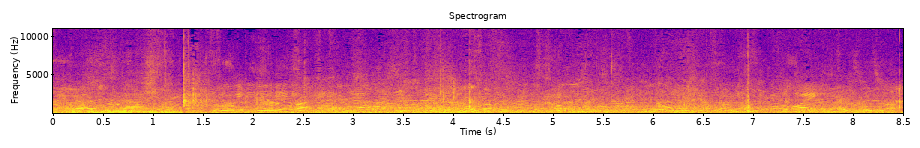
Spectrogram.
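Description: Men talk casually in the background.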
